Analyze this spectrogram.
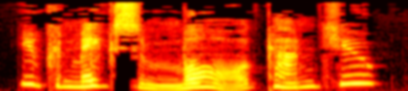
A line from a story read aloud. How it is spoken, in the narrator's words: She said, her voice becoming more sweetly girlish, as it always did when she was furious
